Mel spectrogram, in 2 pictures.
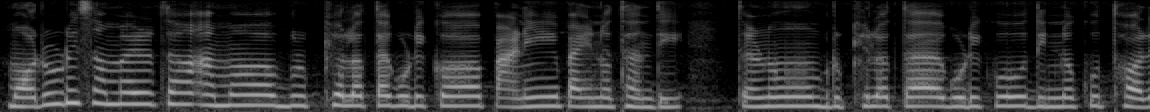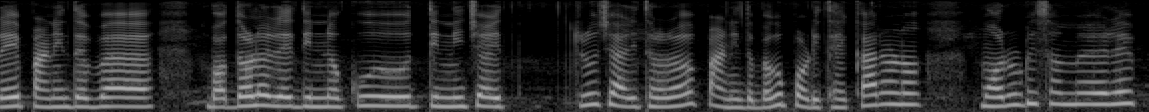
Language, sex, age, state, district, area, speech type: Odia, female, 18-30, Odisha, Puri, urban, spontaneous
